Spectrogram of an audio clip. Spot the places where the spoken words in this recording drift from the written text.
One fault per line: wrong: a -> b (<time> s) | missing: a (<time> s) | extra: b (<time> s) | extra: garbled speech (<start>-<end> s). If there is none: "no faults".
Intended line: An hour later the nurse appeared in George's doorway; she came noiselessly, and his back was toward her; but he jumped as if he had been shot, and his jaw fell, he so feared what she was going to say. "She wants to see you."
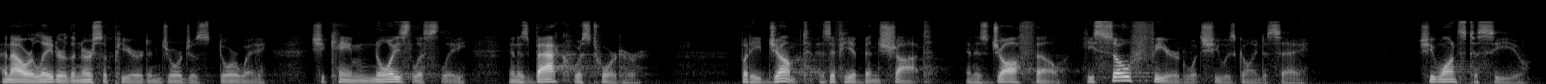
no faults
